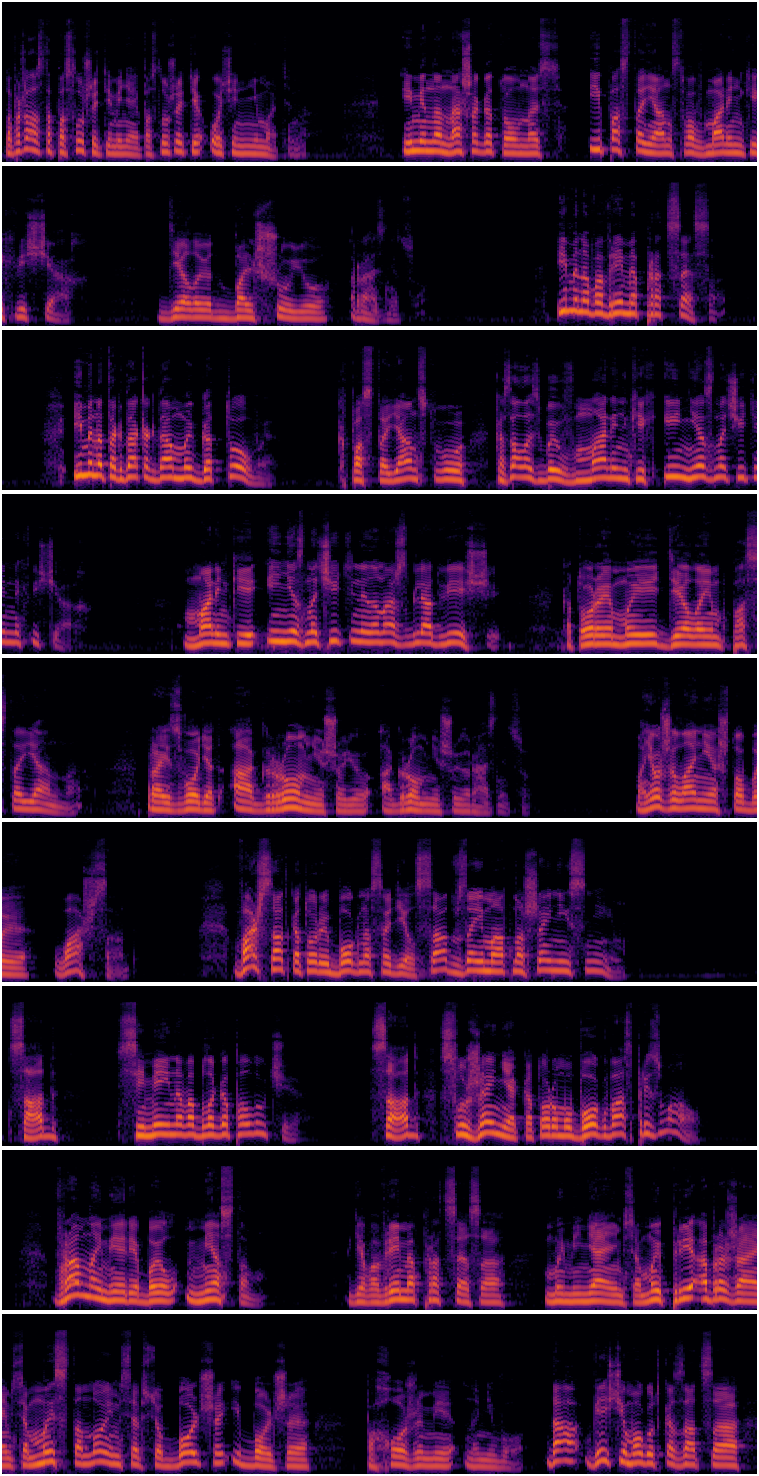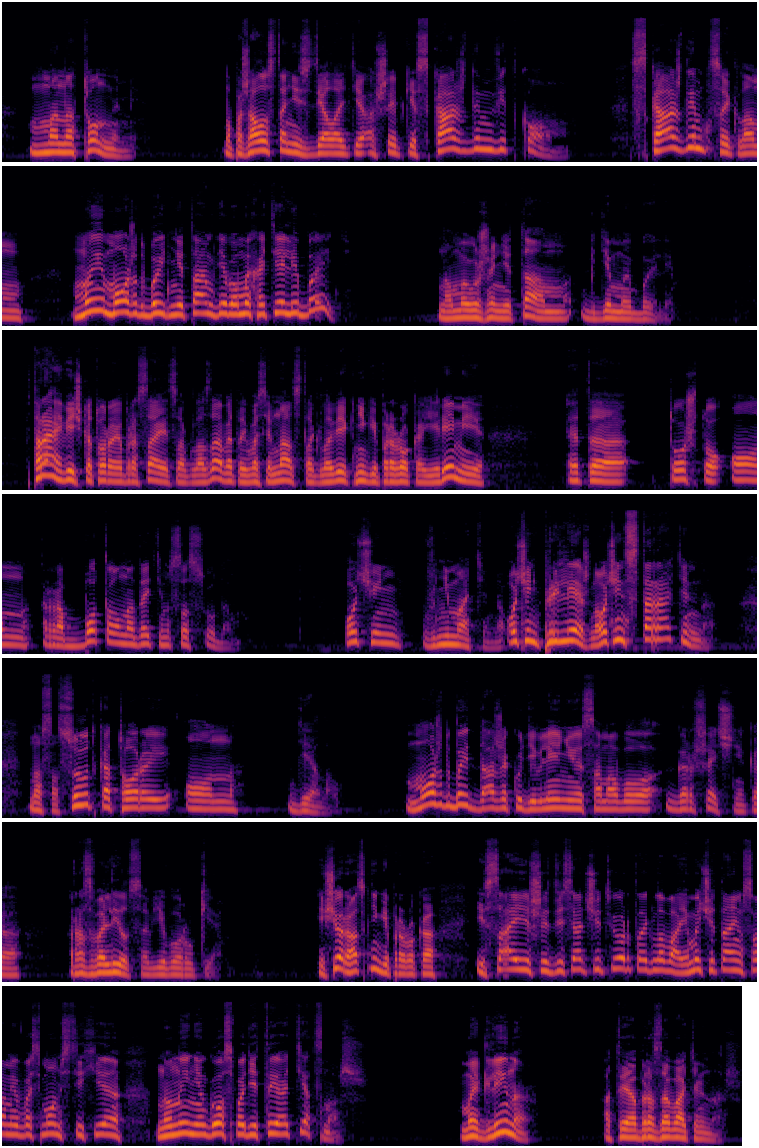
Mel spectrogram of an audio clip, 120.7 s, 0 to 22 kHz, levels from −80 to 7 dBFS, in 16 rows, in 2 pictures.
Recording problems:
none

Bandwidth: 15 kHz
